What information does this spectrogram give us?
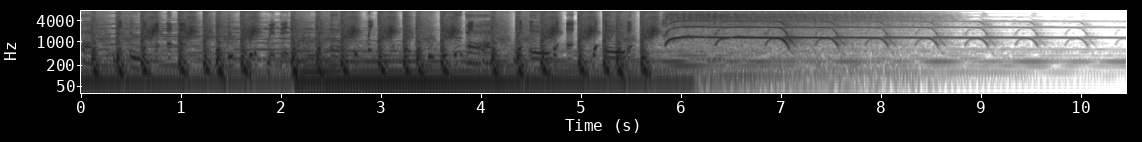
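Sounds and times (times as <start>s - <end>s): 
spooky instrumental music mix: 0.0s - 7.4s.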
